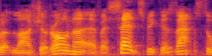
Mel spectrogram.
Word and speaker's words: La Llorona: of la rona and she pronounced it okay not ja with a j not y with her but more of a justa so that's why i've always called it la gerona ever since because that's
